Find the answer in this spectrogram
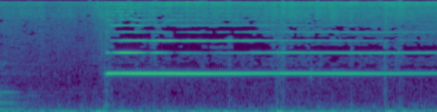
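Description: Button accordion: a full chord dies away at the start, then from about a second in a single high note is held steady and quiet.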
